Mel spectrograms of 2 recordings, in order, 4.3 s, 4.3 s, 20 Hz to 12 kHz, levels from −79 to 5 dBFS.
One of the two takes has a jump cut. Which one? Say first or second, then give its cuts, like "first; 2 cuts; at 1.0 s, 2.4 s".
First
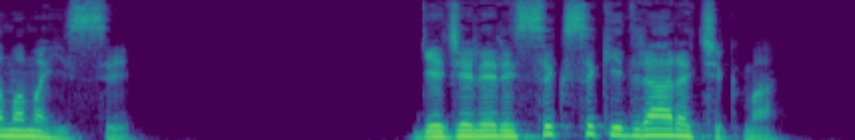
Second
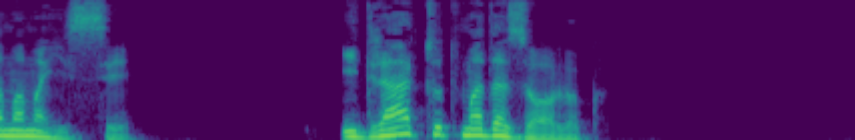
second; 1 cut; at 1.5 s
